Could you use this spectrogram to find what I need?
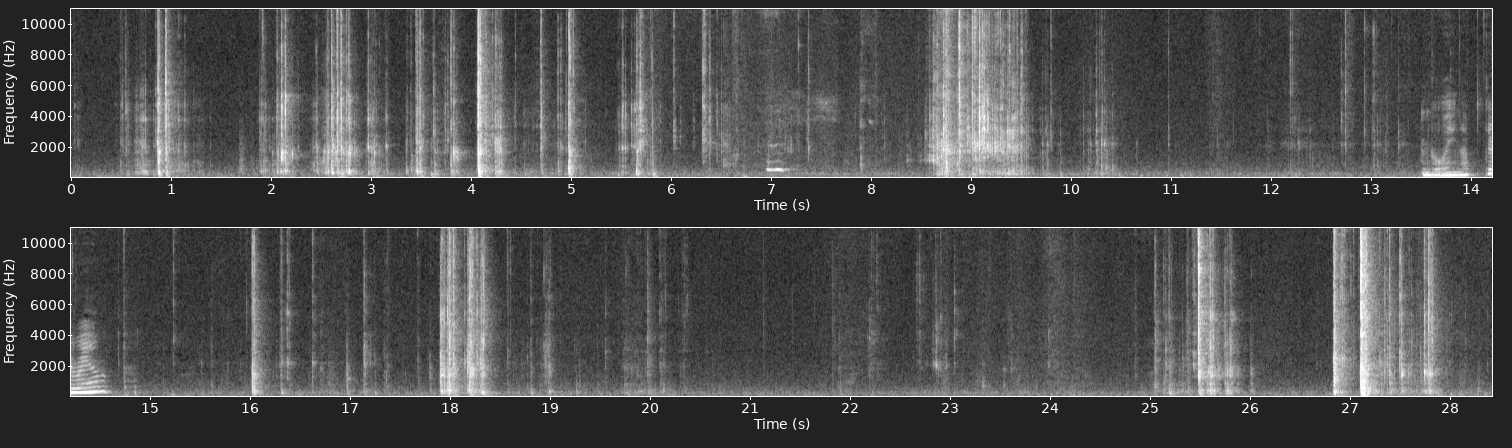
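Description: Small toy cars clack and roll on hard plastic.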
